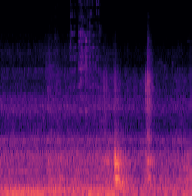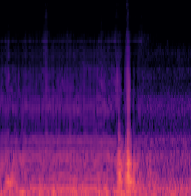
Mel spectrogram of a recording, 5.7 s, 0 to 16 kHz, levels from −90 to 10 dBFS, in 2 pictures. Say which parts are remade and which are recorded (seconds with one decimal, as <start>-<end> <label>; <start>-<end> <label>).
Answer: 0.0-2.8 recorded; 2.8-5.0 remade; 5.0-5.7 recorded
